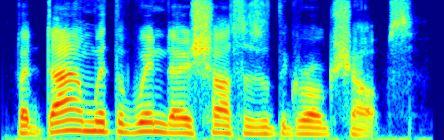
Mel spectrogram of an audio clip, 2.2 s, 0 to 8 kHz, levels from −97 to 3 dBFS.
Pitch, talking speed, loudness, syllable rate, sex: 160 Hz, 270 wpm, -18 LUFS, 6.1 syllables/s, male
